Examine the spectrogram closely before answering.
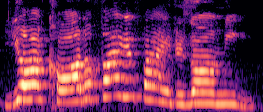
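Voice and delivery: put-on high, slow, pissed-off drunk voice; imitating an angry drunk. Retelling how the drunk man yelled at the firefighters, high and angry. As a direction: mimic the drunk's outrage, dragged out. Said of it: "That man was so pissed".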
